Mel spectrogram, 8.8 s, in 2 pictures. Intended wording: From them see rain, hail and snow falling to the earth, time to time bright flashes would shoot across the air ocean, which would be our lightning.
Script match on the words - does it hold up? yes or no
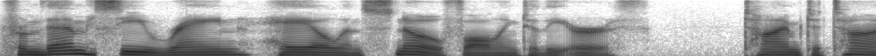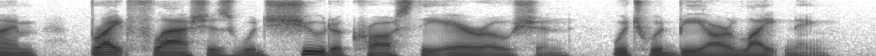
yes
